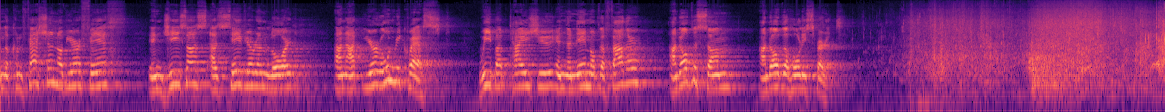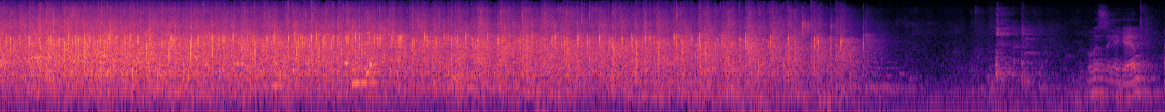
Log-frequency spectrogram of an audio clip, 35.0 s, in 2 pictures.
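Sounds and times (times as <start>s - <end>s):
speech: 0.0s - 12.7s
audience applause after a baptism: 16.1s - 30.6s.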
